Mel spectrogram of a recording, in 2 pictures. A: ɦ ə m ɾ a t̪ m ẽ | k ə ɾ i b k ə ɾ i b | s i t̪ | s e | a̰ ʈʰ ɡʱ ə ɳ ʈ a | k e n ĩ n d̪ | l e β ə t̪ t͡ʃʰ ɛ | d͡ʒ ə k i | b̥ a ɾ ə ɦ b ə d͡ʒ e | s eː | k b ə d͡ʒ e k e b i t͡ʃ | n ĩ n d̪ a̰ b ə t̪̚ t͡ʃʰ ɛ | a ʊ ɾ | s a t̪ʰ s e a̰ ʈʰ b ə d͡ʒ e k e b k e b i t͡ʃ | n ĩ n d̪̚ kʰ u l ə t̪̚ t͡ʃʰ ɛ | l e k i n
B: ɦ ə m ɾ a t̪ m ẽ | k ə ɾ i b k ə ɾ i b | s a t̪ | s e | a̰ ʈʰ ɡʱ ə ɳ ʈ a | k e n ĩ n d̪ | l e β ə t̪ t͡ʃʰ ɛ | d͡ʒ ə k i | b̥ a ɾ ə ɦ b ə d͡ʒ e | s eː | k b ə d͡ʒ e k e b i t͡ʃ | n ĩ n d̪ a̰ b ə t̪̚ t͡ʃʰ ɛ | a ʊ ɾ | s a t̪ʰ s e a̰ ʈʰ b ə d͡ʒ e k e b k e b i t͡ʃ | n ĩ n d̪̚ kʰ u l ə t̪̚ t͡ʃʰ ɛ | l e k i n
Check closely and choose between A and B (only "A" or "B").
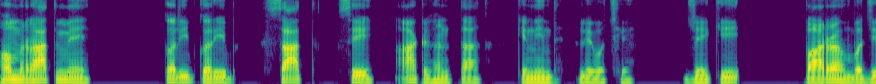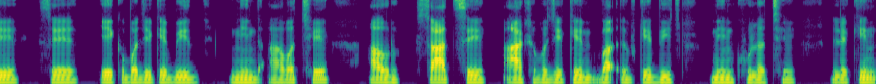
B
